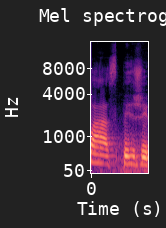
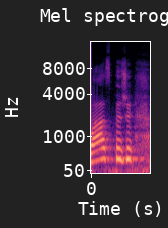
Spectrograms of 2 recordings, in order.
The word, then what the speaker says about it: Asperger: alto funcionamento e o Asperger. O Asperger tem muitas pessoas que também falam Asperger, né? Porque a forma de pronunciar lá fora é Asperger. E aqui no Brasil é mais usado o termo Asperger.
